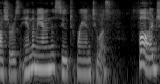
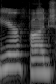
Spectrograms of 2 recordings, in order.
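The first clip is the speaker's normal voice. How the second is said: plain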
